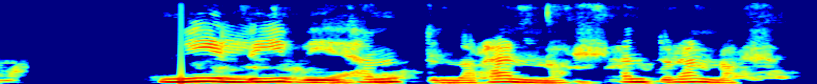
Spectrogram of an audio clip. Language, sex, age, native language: Icelandic, female, 8, Icelandic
